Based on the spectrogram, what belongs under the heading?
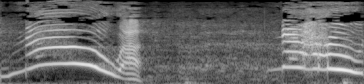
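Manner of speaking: high, loud laughing shout; mock alarmed buddies yelling; friends yelling no. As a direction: shout them down, half laughing. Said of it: "they're like".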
